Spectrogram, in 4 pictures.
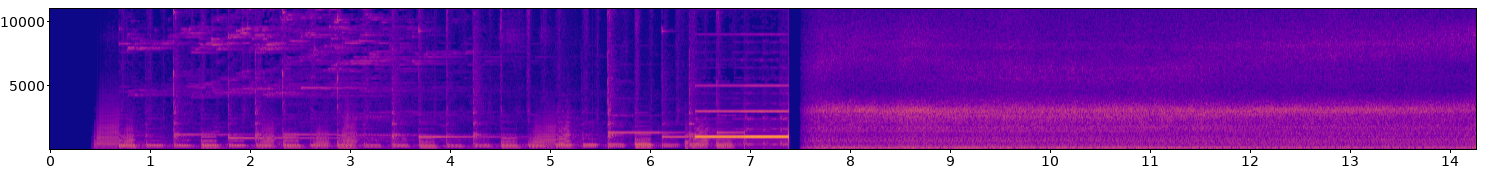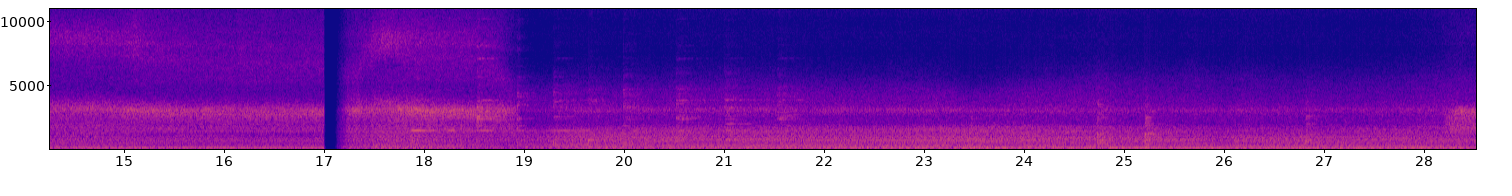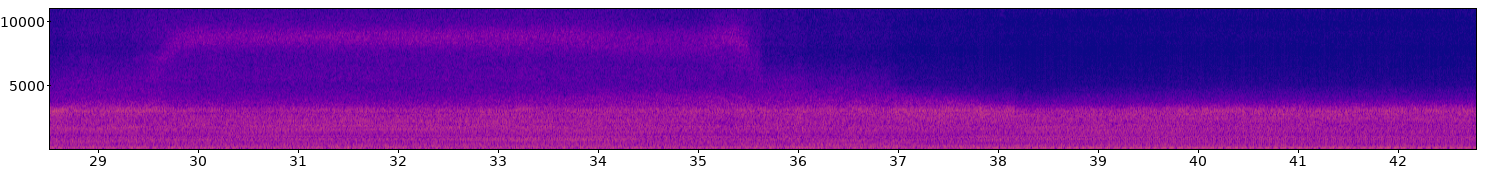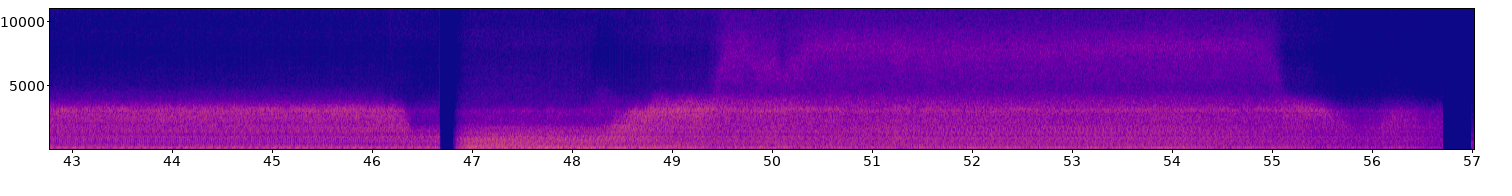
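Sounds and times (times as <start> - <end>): diesel engine running: 7.6 - 48.1.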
